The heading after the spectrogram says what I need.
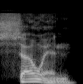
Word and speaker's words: Samhain: Begin at Samhain, pronounced Samhain, the Celtic festival marking summer's end and the New Year's threshold.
